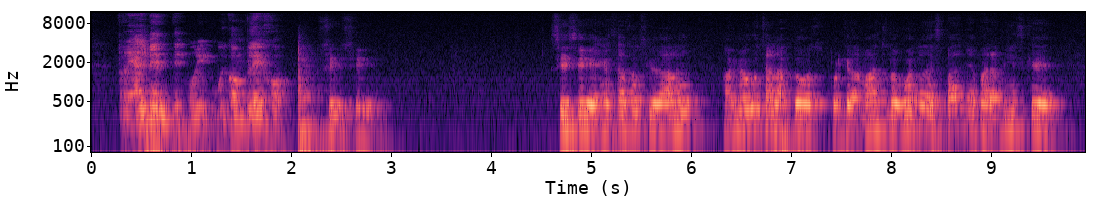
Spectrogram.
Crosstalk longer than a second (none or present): none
